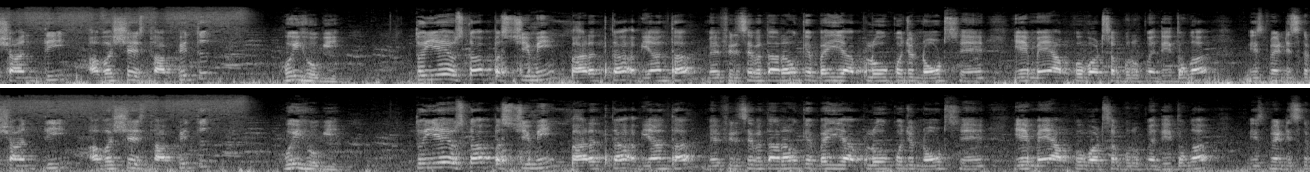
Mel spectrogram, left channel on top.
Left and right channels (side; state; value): both; normal; correlation 0.51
